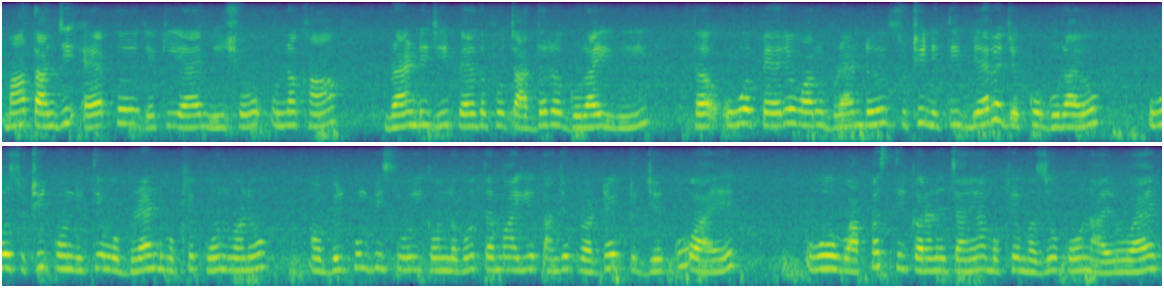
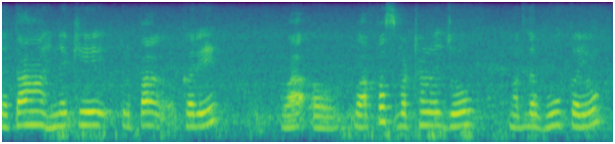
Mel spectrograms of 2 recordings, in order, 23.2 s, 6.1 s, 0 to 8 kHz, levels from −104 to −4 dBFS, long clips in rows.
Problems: constant background noise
